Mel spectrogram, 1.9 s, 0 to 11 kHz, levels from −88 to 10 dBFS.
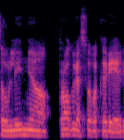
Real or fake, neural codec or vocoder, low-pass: real; none; 9.9 kHz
